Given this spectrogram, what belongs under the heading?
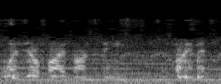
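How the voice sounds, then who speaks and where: A man's voice: mid-range voice, steady tone, normal speed, over loud music. A man radioing fire command with urgent, clipped replies over a two-way radio. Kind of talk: urgent firefighter radio traffic. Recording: distant, very noisy radio with vehicle sounds.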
